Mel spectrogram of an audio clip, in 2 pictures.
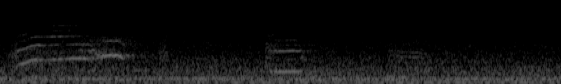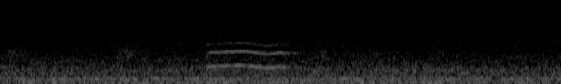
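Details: Domestic mother cat calls to her playing and sleeping kittens at lunch time: a few soft, bending meows, one near the start, a brief chirp after a second, and a wavering meow near four seconds, over steady low indoor hum.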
